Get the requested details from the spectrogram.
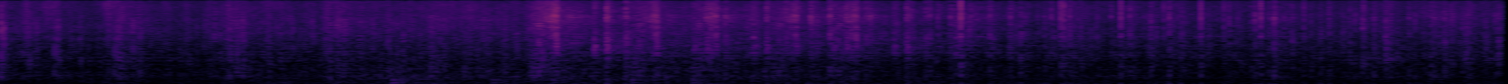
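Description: A hand-sized clear plastic bag full of small blue gel beads rests on a palm and is tapped and scratched with long nails. The result is a continuous soft crinkling and crackling with quick taps over a low, muffled rumble, with brief bright crackles throughout.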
